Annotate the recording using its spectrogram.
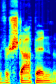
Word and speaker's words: Verstappen: I think I want to start kind of at the beginning of kind of the whole, I put a hard emphasis on Verstappen. I'm trying to be as F1 friendly as possible by using all of the correct pronunciations. – Dutch accent.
